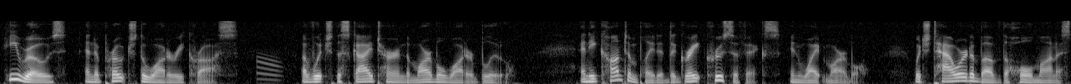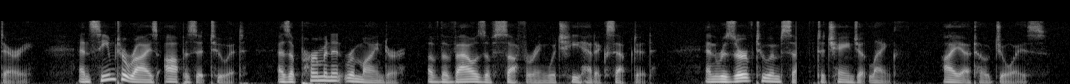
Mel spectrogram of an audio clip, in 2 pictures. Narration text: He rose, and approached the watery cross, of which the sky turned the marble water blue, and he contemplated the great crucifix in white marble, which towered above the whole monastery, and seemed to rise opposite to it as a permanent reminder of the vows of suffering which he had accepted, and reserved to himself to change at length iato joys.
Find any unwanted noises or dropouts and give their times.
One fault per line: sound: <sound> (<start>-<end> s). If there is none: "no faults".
sound: chirp (2.6-2.9 s)
sound: dropout (18.7-18.8 s)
